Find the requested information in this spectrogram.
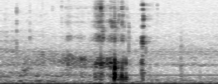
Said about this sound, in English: A little sip of Wawa coffee here.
